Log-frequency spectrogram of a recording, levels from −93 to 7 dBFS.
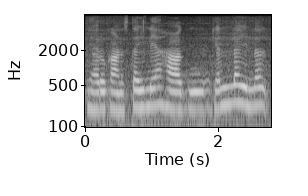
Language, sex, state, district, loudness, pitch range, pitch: Kannada, female, Karnataka, Bidar, -17 LUFS, 195-225 Hz, 200 Hz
